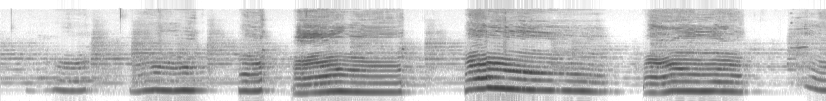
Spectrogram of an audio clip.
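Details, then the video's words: Afghan Hound singing in a run of separate howls, each a second or so long, several rising then sliding down, about one every one to two seconds, with brief gaps and music in the background. "Funny Afghan Hound singing"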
